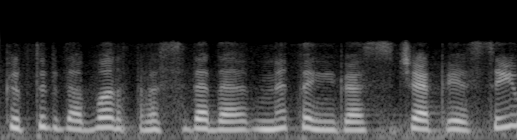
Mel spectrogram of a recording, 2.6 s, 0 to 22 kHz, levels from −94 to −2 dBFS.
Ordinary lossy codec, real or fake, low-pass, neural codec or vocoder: Opus, 24 kbps; fake; 7.2 kHz; codec, 16 kHz, 0.5 kbps, FunCodec, trained on Chinese and English, 25 frames a second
